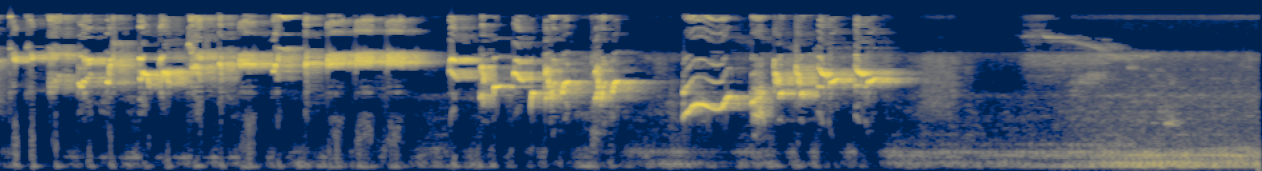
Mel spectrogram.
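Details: Orange-headed thrush singing in the ngeroll style while bathing at night: a fast run of varied high whistles and chattering trills for about seven seconds, then quiet with low rumbling noise.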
